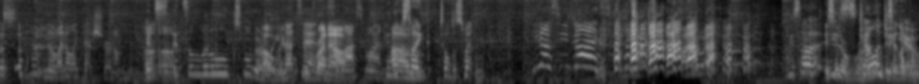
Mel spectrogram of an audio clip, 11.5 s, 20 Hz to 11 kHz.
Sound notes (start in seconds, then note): 7.4 laughing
